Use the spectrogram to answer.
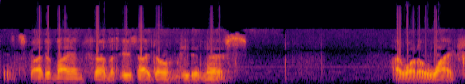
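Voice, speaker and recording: A man playing a brooding, proud, blinded English gentleman in an old radio drama, with theatrical, halting delivery. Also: low voice, husky. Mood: bitter, yearning. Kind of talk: 1970s-80s radio drama acting. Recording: narrow, tinny old radio broadcast.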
